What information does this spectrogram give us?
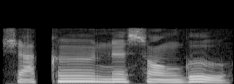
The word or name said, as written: chacun a son gout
